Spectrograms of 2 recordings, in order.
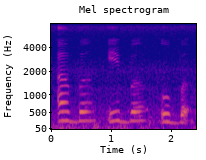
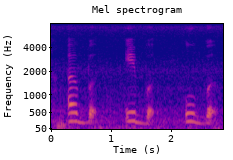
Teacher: آواز ٹکرا کے دوبارہ آ رہی ہے نا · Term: قلقلہ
